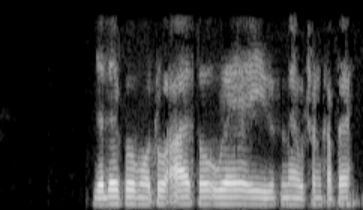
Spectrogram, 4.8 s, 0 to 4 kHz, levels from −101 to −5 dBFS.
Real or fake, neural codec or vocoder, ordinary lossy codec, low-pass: real; none; AAC, 16 kbps; 3.6 kHz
